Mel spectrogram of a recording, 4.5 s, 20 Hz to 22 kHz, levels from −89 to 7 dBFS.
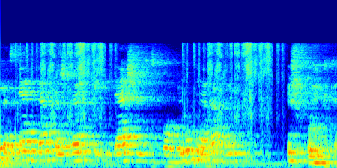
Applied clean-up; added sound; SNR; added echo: none; Writing; 16 dB; reverberation time 1.1 s.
